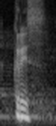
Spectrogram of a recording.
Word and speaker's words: QRIS: biar God reeindonesia standart yang dibacanya Kris Nah itu merupakan standar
